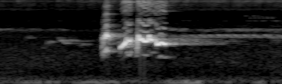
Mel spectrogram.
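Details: Brief lure phrase from a sooty-headed bulbul, meant to train caged birds to sing: a quick, liquid, bubbling whistle of a few run-together notes, clean background.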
